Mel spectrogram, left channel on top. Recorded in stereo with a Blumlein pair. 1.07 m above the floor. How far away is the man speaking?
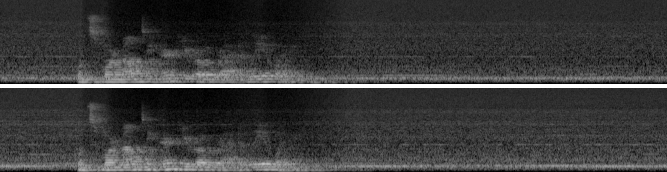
About 3 m.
